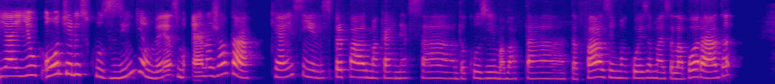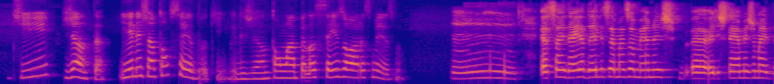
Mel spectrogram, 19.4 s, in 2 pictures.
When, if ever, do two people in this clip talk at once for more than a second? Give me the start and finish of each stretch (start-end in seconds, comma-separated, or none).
none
